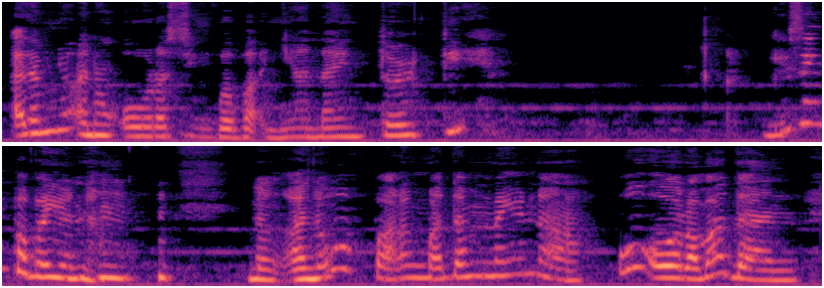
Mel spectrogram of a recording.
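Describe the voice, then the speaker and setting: Woman, casual vlog rant, complaining, husky, somewhat high-pitched. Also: moderate pace, long pauses. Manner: exasperated, complaining, animated retelling. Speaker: domestic worker vlogger.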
